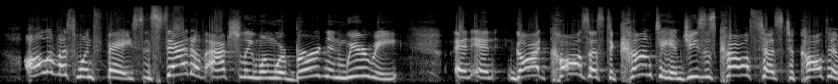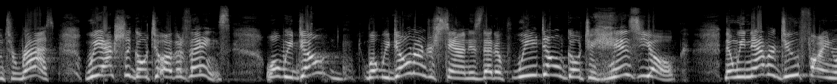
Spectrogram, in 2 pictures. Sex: female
